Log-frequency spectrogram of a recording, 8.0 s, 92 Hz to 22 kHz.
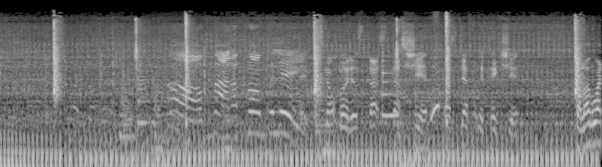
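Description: Small single-cylinder four-stroke engine of a Honda C90 step-through motorcycle running steadily at low revs, with an even, fast pulse and occasional sharp clicks.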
